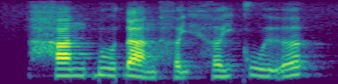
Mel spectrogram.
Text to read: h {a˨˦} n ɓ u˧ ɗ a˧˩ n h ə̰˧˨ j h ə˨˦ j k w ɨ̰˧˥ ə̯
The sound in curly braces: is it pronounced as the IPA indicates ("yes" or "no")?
no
